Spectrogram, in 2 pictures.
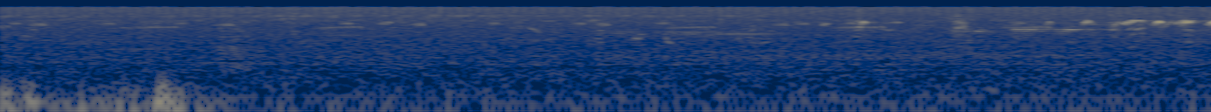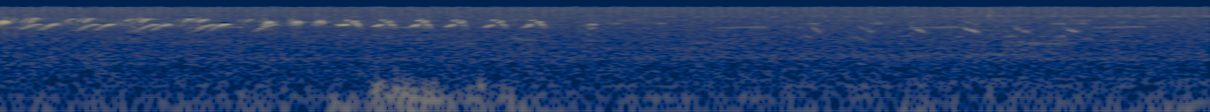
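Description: Open-air ambience with a small bird singing: a rapid run of high chirps from about five to eight seconds in, with scattered single chirps around it. Faint low rumbles near the start and around eight seconds.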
